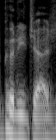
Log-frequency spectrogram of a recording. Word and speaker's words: Buttigieg: Booty Judge. Yeah, Close? just Booty Judge. There Okay, Booty Judge.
